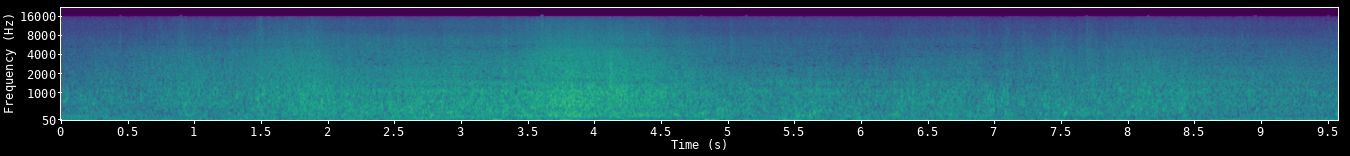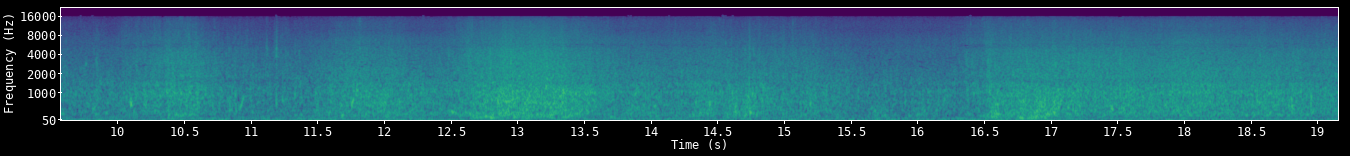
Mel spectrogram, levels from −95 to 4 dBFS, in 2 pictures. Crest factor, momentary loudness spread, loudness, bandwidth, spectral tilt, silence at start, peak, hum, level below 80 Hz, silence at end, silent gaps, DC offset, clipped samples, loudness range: 20 dB; 12 LU; -31 LUFS; 16 kHz; -3 dB/octave; 0 s; -12 dBFS; none; -46 dBFS; 0 s; none; under 0.1%; under 0.1%; 7 LU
